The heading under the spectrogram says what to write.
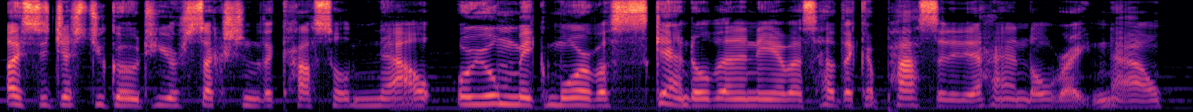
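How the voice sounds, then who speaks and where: Woman acting a composed, authoritative aunt, mid-pitched. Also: level tone, soft background music, lightly acted. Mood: stern. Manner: measured, formal, stern. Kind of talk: audio roleplay drama.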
